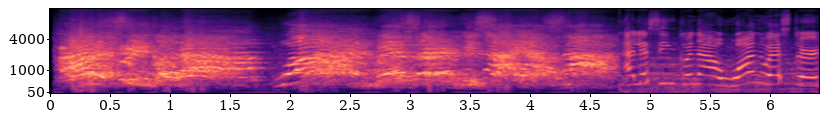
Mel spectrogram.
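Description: A large group of people shouting together in unison, two long shouts with a short break between them, followed near the end by a single woman calling out excitedly into a microphone.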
